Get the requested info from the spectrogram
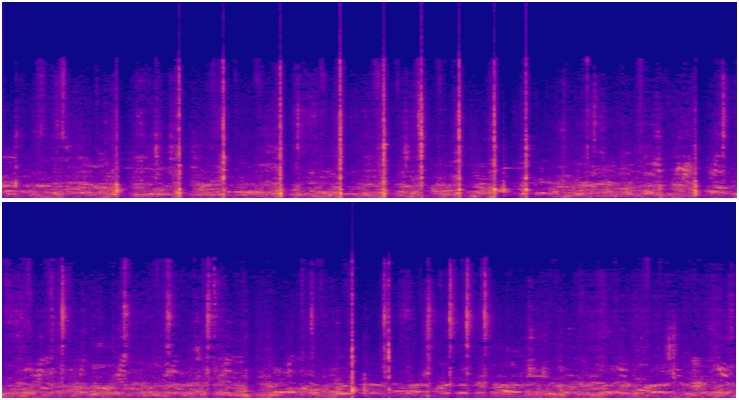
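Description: Large steel blade cutting through a big catla fish, making sharp, irregular knocks and clicks as flesh and bone are chopped and slid against the metal. Steady market chatter runs underneath.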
